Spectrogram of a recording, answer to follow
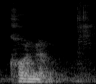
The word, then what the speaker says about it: colonel: And then you also don't pronounce the L.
